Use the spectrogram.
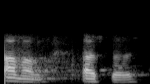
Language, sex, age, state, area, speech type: Sanskrit, male, 30-45, Rajasthan, urban, conversation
